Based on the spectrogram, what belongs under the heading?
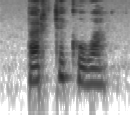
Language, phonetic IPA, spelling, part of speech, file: Polish, [ˌpartɨˈkuwa], partykuła, noun, LL-Q809 (pol)-partykuła.wav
